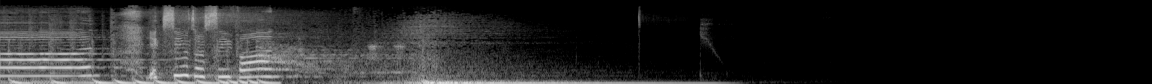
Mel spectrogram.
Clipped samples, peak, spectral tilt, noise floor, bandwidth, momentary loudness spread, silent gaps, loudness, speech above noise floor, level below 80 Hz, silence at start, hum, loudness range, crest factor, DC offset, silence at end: under 0.1%; 0 dBFS; -3.5 dB/octave; under -90 dBFS; 17 kHz; 21 LU; none; -14 LUFS; over 78 dB; -22 dBFS; 0 s; none; 20 LU; 18 dB; under 0.1%; 4.25 s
